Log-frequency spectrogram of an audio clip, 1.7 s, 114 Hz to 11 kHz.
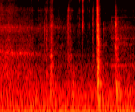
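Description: Ignition key on a 2004 Chevy Cavalier turned off, a few faint metallic key jingles and clicks over a low steady hum.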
